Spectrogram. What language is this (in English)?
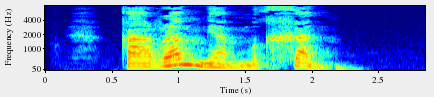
Atayal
